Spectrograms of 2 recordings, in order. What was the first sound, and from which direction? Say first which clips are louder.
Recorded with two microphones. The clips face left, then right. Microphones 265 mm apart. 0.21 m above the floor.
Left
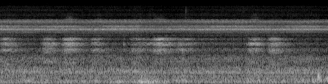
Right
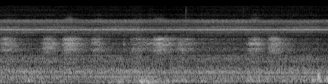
An insect: right 1 dB; 50° left (ahead or behind).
